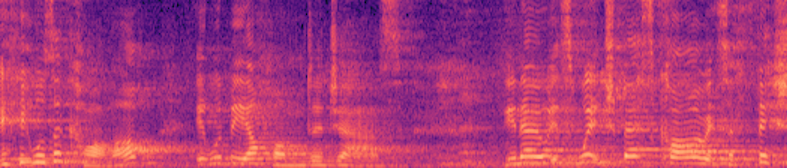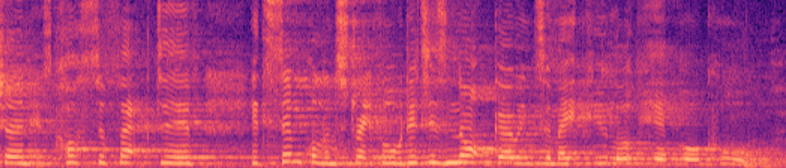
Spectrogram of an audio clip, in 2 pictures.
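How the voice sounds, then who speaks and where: A woman speaks at a moderate pace with a high pitch and very wide pitch swings. Audible room echo and noticeable background noise are present. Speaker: conference speaker on web content. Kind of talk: conference talk.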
